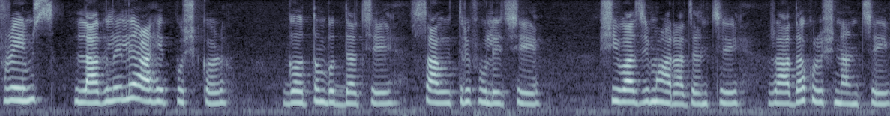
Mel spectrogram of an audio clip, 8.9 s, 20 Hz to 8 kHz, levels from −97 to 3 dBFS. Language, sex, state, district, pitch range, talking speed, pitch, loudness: Marathi, female, Maharashtra, Gondia, 250-285 Hz, 75 wpm, 265 Hz, -21 LUFS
